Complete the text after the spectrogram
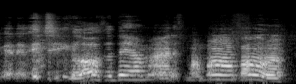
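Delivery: high, slow exasperated retelling; amazed, slow and high. Retold or imitated. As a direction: stretch it out, high and fed up. Telling brother about the woman.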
